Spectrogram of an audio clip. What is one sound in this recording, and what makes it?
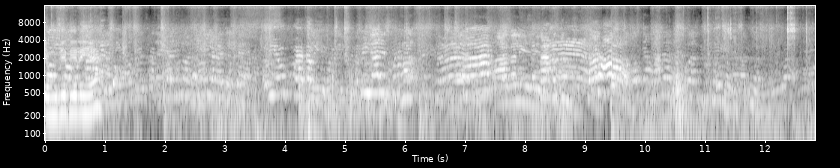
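Children chatter and laugh nearby.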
